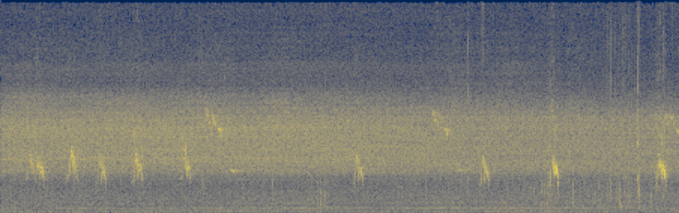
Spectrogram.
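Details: Summer cicadas keep up a steady, high hissing drone without pause, while short sharp bird chirps break through about every second or so, some louder than others.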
